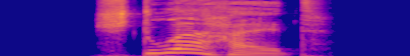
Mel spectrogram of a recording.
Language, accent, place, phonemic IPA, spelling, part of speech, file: German, Germany, Berlin, /ˈʃtuːɐ̯haɪ̯t/, Sturheit, noun, De-Sturheit.ogg
- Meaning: stubbornness, obstinacy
